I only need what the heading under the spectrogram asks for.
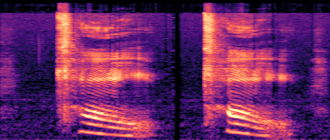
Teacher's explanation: after that consonant sound where the back of the tongue is rising up towards the palate ke ke now the consonant is an air puff sound meaning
